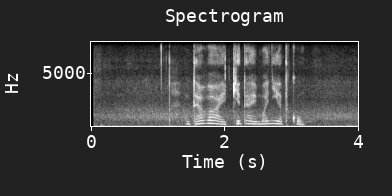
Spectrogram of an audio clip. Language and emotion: Russian, positive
